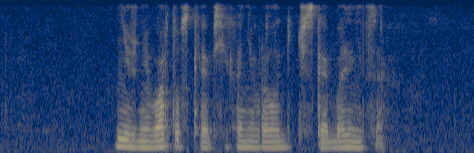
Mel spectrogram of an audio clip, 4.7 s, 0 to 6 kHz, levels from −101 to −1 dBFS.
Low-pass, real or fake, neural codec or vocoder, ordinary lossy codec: 5.4 kHz; real; none; Opus, 32 kbps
